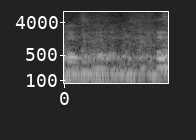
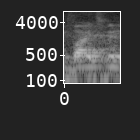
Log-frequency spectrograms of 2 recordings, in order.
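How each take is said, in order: First: It is said with a British pronunciation. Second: It is said with an American pronunciation.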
